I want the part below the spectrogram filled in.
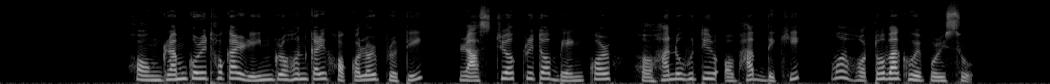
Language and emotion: Assamese, disgusted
